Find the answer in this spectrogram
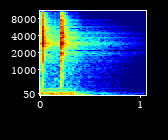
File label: vox click; smite; camazotz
